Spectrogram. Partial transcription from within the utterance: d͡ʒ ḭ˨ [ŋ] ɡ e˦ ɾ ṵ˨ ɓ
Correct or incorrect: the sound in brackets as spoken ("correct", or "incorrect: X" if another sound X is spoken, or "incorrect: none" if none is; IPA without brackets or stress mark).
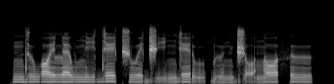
correct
